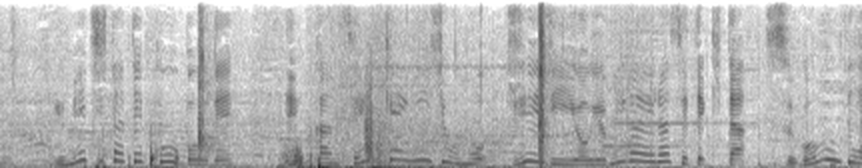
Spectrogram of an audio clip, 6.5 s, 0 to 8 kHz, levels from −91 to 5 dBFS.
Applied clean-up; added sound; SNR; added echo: none; Fire + Explosion; -5 dB; none.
